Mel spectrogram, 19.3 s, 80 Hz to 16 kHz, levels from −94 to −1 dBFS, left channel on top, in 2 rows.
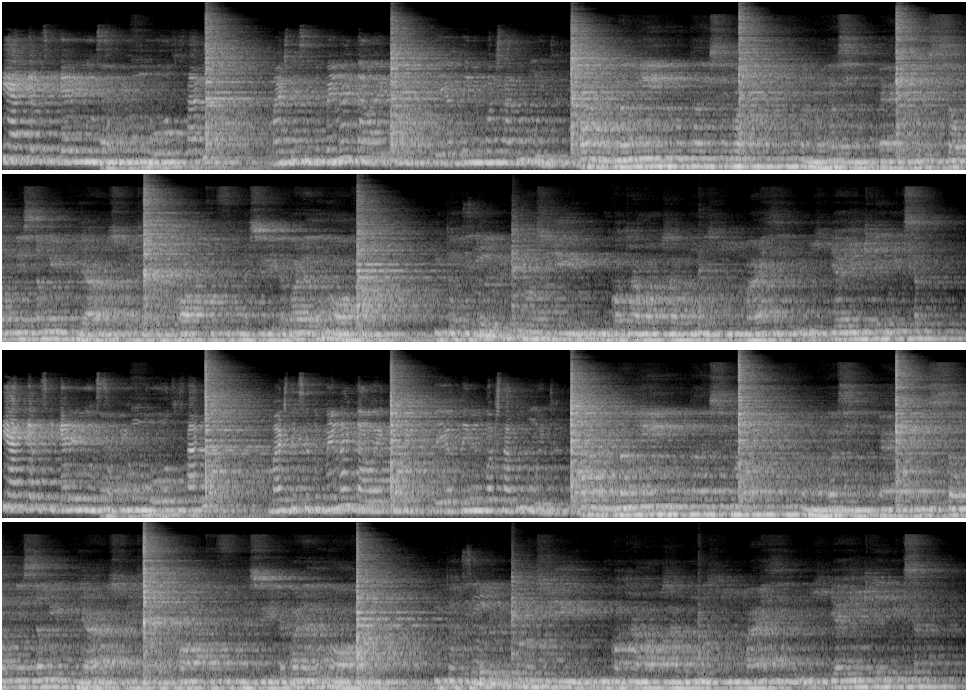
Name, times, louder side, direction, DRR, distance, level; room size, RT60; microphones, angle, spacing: voice 1, 0.0-2.3 2.7-5.6 14.3-14.7, equal, 85° right, -1 dB, 2.2 m, -26 dB
voice 2, 1.0-1.6 5.8-13.4 13.9-18.9, equal, ahead, -7 dB, 1.7 m, -25 dB
sound 1, 2.0-2.4 3.9-4.3 5.7-6.1 7.4-7.7 8.9-9.2 11.0-11.4 12.5-12.6 13.2-13.5 14.7-15.0 16.6-16.8, right 2 dB, 40° right, 1.8 m, -26 dB
16.0 x 8.4 x 7.4 m, 2.4 s
head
